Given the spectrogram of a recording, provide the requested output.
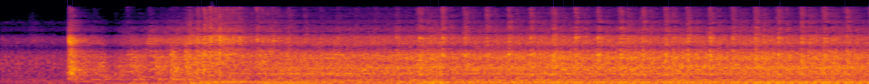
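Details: Restored Tata truck diesel, said to be a Benz-derived engine, cold start; short crank, fires within about a second, settles into steady even diesel clatter: normal cold start after engine restoration.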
